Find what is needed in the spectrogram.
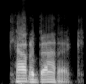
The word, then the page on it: katabatic: American English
